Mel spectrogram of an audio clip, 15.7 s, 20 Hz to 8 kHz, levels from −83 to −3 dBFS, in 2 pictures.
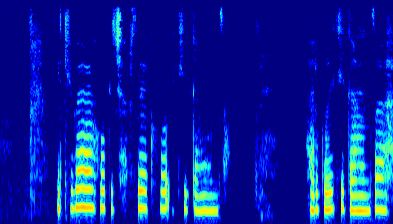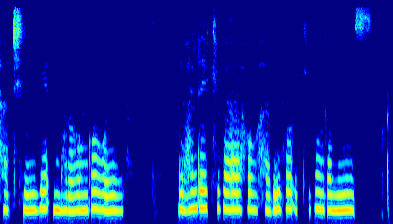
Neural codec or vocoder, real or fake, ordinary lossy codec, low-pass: none; real; MP3, 32 kbps; 7.2 kHz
